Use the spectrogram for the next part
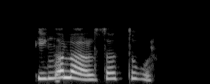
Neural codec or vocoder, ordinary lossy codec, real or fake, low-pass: codec, 16 kHz, 16 kbps, FunCodec, trained on LibriTTS, 50 frames a second; Opus, 64 kbps; fake; 5.4 kHz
